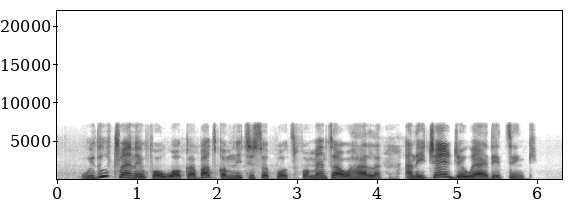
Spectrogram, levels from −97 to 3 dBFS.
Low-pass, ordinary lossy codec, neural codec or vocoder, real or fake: 7.2 kHz; none; autoencoder, 48 kHz, 128 numbers a frame, DAC-VAE, trained on Japanese speech; fake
